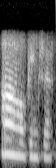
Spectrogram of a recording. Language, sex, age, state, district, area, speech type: Tamil, female, 30-45, Tamil Nadu, Ariyalur, rural, conversation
